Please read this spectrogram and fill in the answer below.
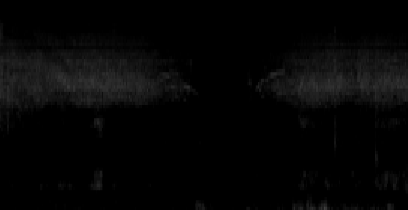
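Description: Two long, faint hissing breaths on a computer microphone, one right after speech stops and a second from just before the middle, with a brief quiet gap between them.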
